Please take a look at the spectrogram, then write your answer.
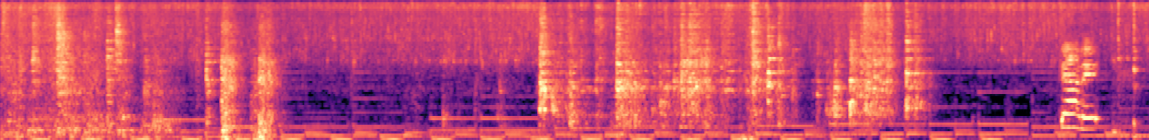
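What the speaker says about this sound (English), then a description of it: "Just find a spoon to stir that up with." Pasta sauce stirred with a spoon in a pan over a sizzling fry, with repeated metallic scrapes and clinks against the pan and an underlying hum, close and busy throughout.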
